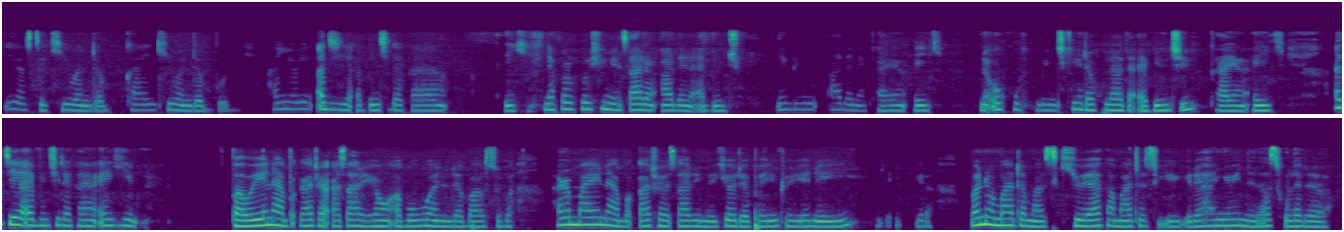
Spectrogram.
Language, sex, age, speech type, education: Hausa, female, 46-60, spontaneous, secondary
